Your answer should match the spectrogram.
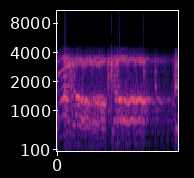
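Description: A song with a held, wavering vocal melody, sounding thin and lacking all high treble.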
